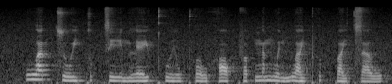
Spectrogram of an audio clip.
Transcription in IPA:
w ɐ˥ t̚ t͡s uː˨˩ j k ʊ˨ k̚ s iː˨˩ n l e˨˧ j kʷʰ iː˨˩ w pʰ o˨˩ w h ɔː˨ p̚ f ɐ˨˥ p̚ ŋ ɐ˥ n w ɪ˨˥ ŋ w ɐ˧ j pʰ ʊ˥ k̚ p ɐ˨ j t͡s ɐ˨ w

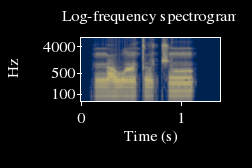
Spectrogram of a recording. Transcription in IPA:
n ɔ˧ w ɔ̃˨˦ t u˨ t͡ʃ ũ˦

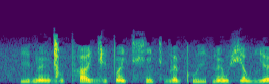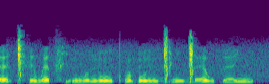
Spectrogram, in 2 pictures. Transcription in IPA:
i˨ d ɛ̃˨ ɡ͡ǀ ʊ˦ t̪ʰ a˦ ɟ i˨ t̪ ã˨ c ç ĩ˨ c d̪ ɛ˦ kʷʼ iː˦ ɓ ɛ̃˨˦ w ç a˨ w ʎ ɛː˦˨ ǀʰ ɪ˦ w ɛ˨ t͡sʰ ḭ˦ n w ʊ˨ n̪ ũː˦ kʷʼ ã˦ p ũː˦ ɲ ɡ͡ǀ i˨ n ɡ͡ǀ ɛː˦ w ɓ ɛ˨ ɲ

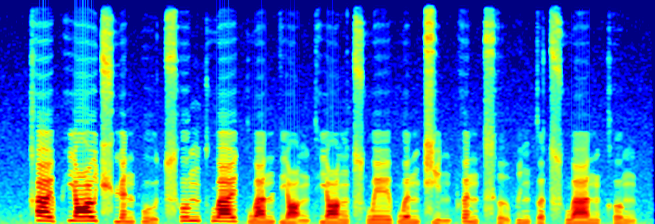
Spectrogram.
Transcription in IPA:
kʰ a˥˩ ɪ̯ pʰ j ɑ˥ ʊ̯ t͡ɕʰ ɥ ɛ˨ n p ṵ˨˩ t͡sʰ ʊ˥ ŋ t̪ʰ w a˥ ɪ̯ k w a˧˥ n t̪ j ɑ̰˨˩ ŋ t̪ʰ j ɑ˧˥ ŋ t͡sʰ w e˧˥ ɪ̯ p w ə˧˥ n t͡ɕ ḭ˨˩ n pʰ ə˥˩ n t͡sʰ ɹ̩˨˩ p i˦ ŋ t̪ ɤ˩ t͡sʰ w a˥ n kʰ ʊ˥˩ ŋ

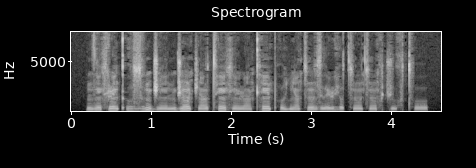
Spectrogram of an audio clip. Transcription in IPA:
n z ẽ˩˥ x ɭ ẽ˧ kʼ o̤˥˩ z o̤˥ n d͡ʒ ẽ˩ n d͡ʒ õ˥˩ t͡ʃ ã˩˥ o̯ tʰ ẽ˥˩ x ẽ˩ ɭ ã˩ kʰ ẽ˥ pʰ o˩ ʎ ã˩˥ t͡s ũ˥˩ z ɯ˩˥ e̯ ɭ e̤˥˩ o̯ t͡s õ˧ t͡s õ˩˥ x t͡ʃ u˩ x tʰ o˧

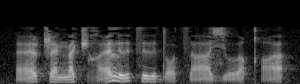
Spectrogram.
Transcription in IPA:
æː˩˥ ʈ͡ʂ æ˧ ŋ a˧˥ t͡ʃ ʁ æ˩˥ l ɨ˧˥ t͡s ɨː˧ d ɔ˩˧ t͡s aː˩˧ ʑ ɤː˩˧ qʰ a˩˥

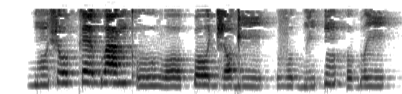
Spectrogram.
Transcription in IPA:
ɡ ũ˨ ʃ o˦ k ɛ˦ ɡʷ aː˦ ŋ kʼ uː˨ β oː˨ k͡p o˦ d͡ʒ ɔ˦ ɡ i˦ | v u˨ ɡ͡b ĩ˨ k͡p ũ˦ h u˨ ɡʷ i˦

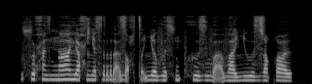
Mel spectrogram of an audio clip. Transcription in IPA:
sʷ ɯ ħ ɛ̃ z ŋ ãː lʲ a ħ ʎ a s r a̰ z ɛ̰ ħ tˤ a̰ ʎ ɯː v ɘ s ũ p x ɯ z v a̰ v a ʎ ɯː z ʎ a qʷ ɘ

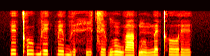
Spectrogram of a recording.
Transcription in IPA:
ɪ˦ kʼ u˦ b e˦ k͡p ɪ˦ b ɪ˨ h i˨ t͡s e˨ ɡʷ ũ˦˨ w a˨ ɓ ũ˨ m ɛ˦ kʰ oː˦ ɾ ɪ˨˦

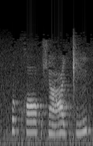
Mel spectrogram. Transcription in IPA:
p ɤ˥˩ kʷ χ ɔ˦ | ʃ ã˨˩ ʕ i˧˩˧ ǁ ĩ˨˥

